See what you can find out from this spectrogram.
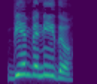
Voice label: bonjour, voix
